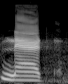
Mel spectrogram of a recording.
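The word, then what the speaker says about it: gnat: जाएगा माइन च लेटर इ silent in the word ji नेट तो हम जी को साइलेंट कर देते हैं पढ़ते क्या है इसको नेट नेट क्या पढ़ते हैं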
